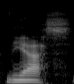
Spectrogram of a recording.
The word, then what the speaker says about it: Niasse: Niasse.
